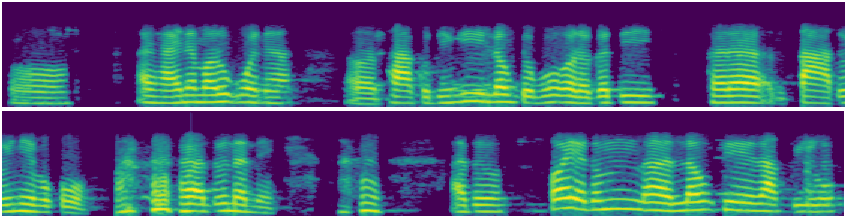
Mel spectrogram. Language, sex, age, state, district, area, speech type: Manipuri, female, 45-60, Manipur, Kangpokpi, urban, conversation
